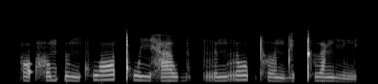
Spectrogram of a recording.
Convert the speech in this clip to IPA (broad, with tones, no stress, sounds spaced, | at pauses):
k ɔ˨˩ ʔ h o˧ m ʔ ɯ˩˦ ŋ kʰ w ɔː˦˥ t̚ kʰ w iː˨˩ h aː˧ w b u˨˩ k̚ p r ɯ˦˥ ŋ r oː˥˩ p̚ tʰ ɤː˧ n d i˨˩ t̚ kʰ ɯ˧ a̯ ŋ i˨˩ n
